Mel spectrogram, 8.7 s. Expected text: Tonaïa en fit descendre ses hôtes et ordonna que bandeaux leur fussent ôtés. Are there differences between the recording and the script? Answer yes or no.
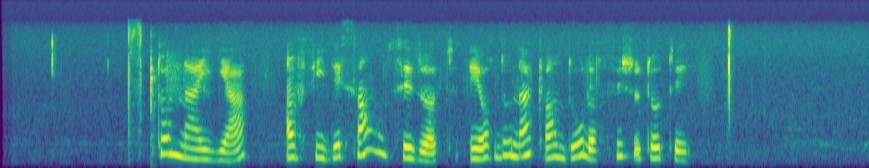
no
